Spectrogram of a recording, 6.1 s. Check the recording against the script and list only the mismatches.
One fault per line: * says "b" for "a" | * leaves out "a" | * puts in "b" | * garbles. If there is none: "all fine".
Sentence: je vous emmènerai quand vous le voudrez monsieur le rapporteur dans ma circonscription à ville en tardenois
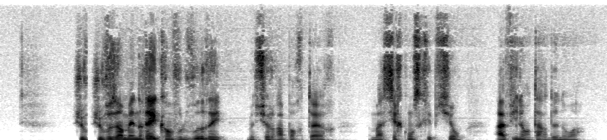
* puts in "je"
